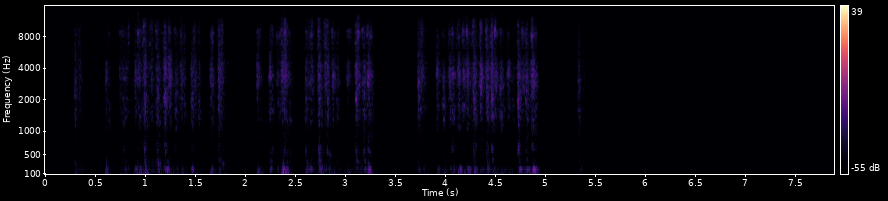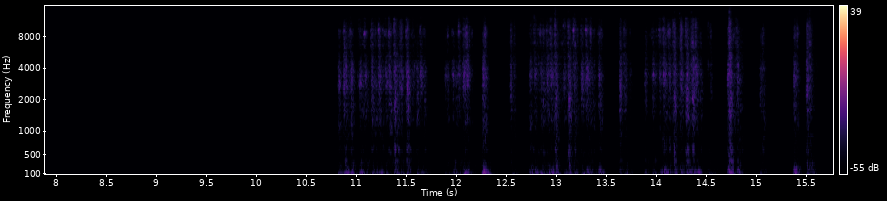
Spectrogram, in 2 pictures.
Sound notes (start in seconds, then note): 3.7 typing sounds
